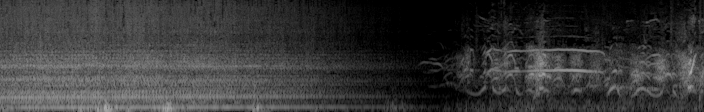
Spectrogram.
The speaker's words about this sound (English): Back on the island, teams of huskies bark restlessly in the midday sun, tethered to squat wooden doghouses.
